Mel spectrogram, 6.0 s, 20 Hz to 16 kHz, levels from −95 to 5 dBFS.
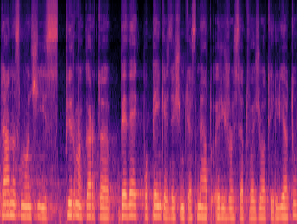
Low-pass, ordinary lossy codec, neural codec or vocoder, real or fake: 14.4 kHz; Opus, 24 kbps; none; real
